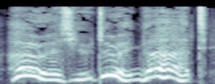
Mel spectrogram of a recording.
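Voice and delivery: high, loud, slow disbelief; the librarian, stunned that Stoic lives; shocked librarian. A narrator's reading. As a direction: demand it in shock.

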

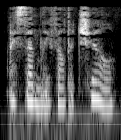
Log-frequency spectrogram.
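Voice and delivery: plain reading voice

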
